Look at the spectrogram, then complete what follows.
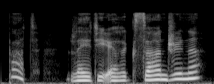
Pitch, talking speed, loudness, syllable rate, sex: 220 Hz, 85 wpm, -16 LUFS, 4.8 syllables/s, female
